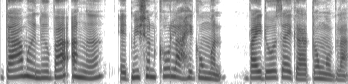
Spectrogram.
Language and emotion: Bodo, neutral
